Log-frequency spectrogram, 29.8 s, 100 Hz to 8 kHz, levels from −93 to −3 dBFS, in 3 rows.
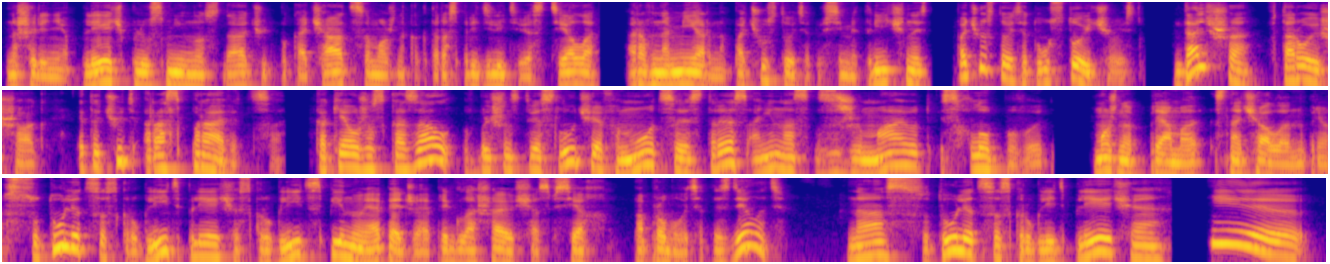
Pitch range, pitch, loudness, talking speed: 100-140 Hz, 115 Hz, -19 LUFS, 130 wpm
